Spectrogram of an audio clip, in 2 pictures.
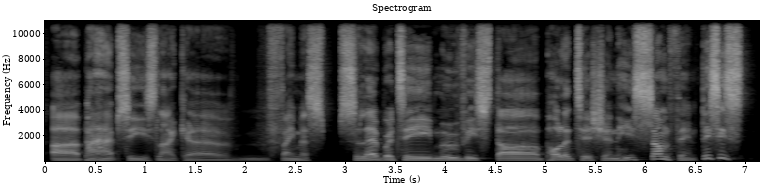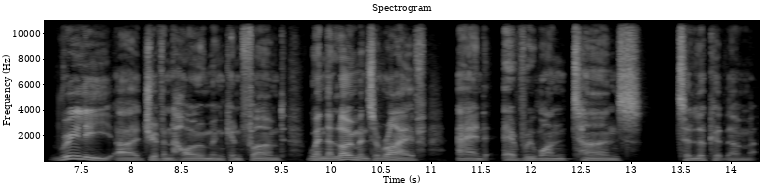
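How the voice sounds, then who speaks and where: An English man giving a casual spoken book review, expressive, with dramatic emphasis and incredulous questioning. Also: mid-range voice. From England.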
